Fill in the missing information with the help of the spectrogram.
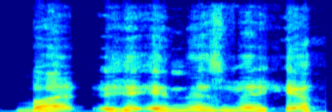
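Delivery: giggling through the words; can barely get it out for laughing. Real, not acted. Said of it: "I can't stop laughing".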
